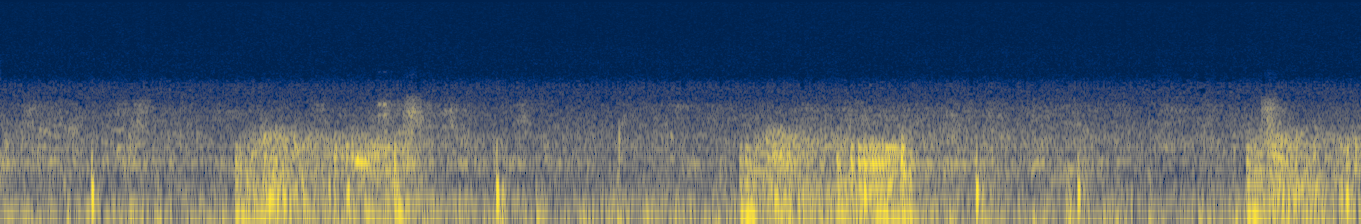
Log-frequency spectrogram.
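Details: Wheezing in a mechanically ventilated patient, recorded through the chest: ventilator-driven breaths about every four seconds carrying low musical, cooing tones.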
